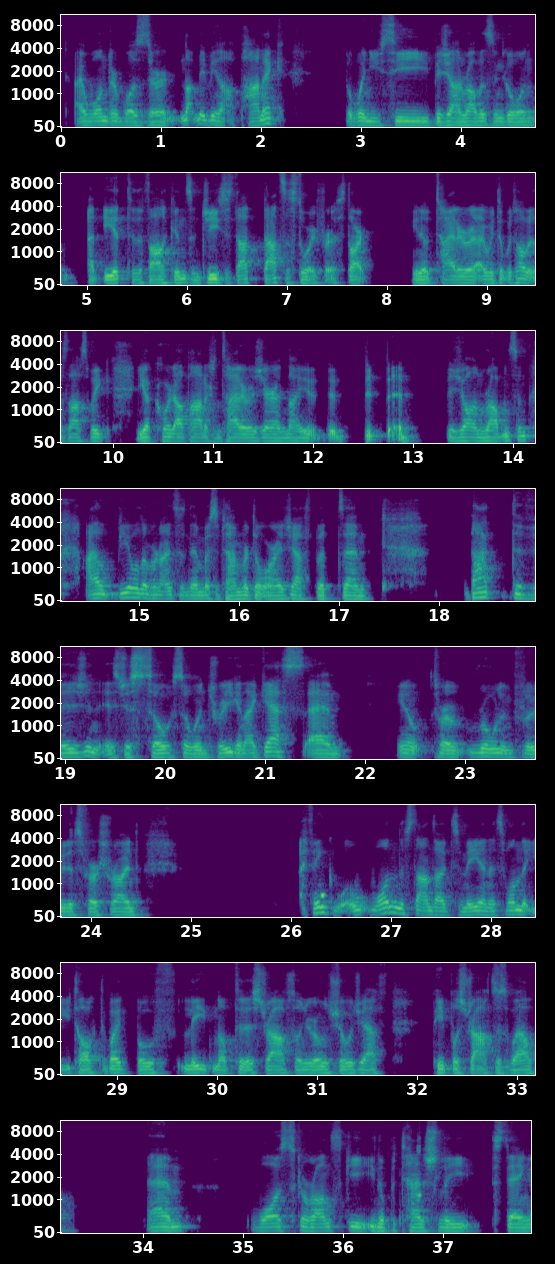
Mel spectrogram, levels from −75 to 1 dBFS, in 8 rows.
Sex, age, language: male, 20-39, English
